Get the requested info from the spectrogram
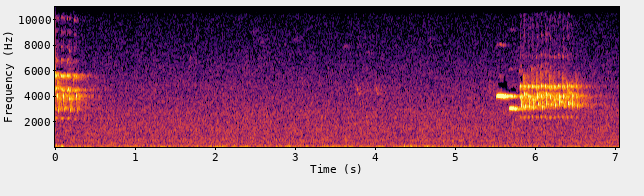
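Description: Japanese robin subsong: a brief high rattle at the start, then after a quiet pause a second, longer dry trill of about a second over faint background hiss.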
